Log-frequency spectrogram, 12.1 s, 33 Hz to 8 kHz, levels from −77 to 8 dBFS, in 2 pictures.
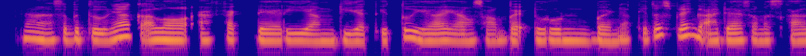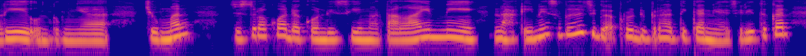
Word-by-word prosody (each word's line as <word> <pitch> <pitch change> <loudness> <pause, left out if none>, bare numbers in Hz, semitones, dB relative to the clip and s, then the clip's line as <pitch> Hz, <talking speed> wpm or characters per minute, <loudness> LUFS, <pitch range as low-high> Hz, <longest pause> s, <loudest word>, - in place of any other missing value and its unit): Nah, 180 -4 0
sebetulnya 165 +3 +1
kalau 170 -1 +4
efek 165 0 -4
dari 155 0 +1
yang 145 0 -2
diet 150 -2 -2
itu 200 +6 0
ya 155 -2 +1
yang 150 -1 -2
sampai 150 0 -3
turun 155 0 0
banyak 155 +1 -2
itu 240 - +1
sebenarnya 245 -1 +1
enggak 155 - +1
ada 160 - +3
sama 155 -1 -5
sekali 160 +4 +2
untungnya. 150 -2 -3 0.2
Cuman, 180 +8 +3 0.3
justru 185 +6 -2
aku 245 +2 0
ada 185 - +1
kondisi 170 0 0
mata 160 0 0
lain 190 +7 +2
nih, 200 -5 +3 0.2
nah 180 -2 +1
ini 210 +7 +2
sebenarnya 285 +5 +1
juga - - +1
perlu 220 -3 +1
diperhatikan 185 -2 -1
ya, 150 - -5
jadi 175 +2 -1
itu 230 - -3
kan, 275 0 +5
170 Hz, 190 wpm, -23 LUFS, 155-190 Hz, 0.3 s, kan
